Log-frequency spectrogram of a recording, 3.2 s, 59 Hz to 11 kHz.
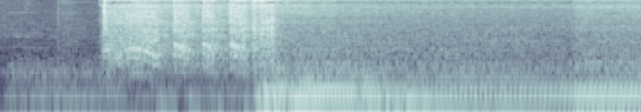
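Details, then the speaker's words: Nissan Frontier in cold weather with a one-year-old battery reading about 12.2 V. Brief starter whirr, starts on one crank and settles to a steady idle; alternator then charging at 14.6 V. Normal engine start. "Now that was definitely enough power to start this car up with one crank."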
